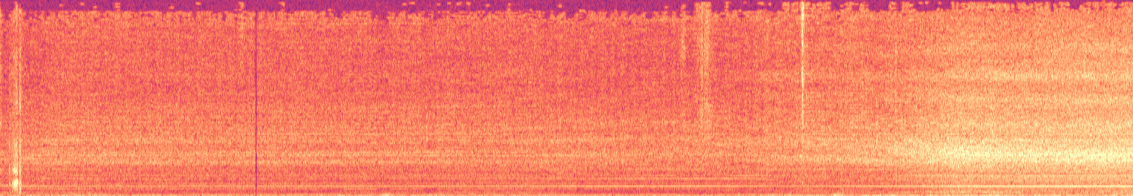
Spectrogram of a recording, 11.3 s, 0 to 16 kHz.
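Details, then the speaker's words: FLSUN Q5 delta 3D printer printing, recorded on a phone's internal mic about a foot away. A soft steady whir with a constant mid-pitched fan tone over quiet motor hiss; the fan is probably the loudest part, and the noise is normal. "so i just wanted to make this quick video to talk about the sounds that are made by this printer so this fan is probably the loudest part"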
